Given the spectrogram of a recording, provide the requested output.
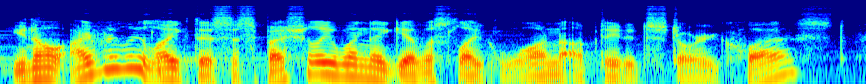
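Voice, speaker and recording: A man's voice: medium pitch, wildly swooping pitch, a little fast, darkish tone, faint music behind. A man doing casual live commentary on a game, sentimental and musing aloud to himself as he reacts. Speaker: game streamer.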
